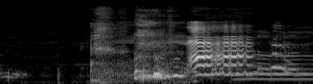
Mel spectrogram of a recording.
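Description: A little girl laughs loudly.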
